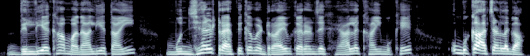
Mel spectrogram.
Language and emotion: Sindhi, disgusted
